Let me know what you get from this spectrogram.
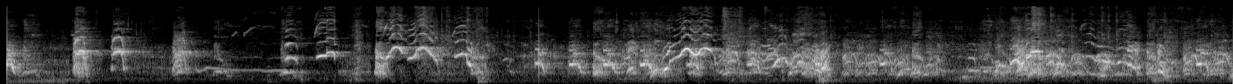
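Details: An American Pit Bull Terrier gives sharp barks, then a run of high, wavering whines and yips.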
